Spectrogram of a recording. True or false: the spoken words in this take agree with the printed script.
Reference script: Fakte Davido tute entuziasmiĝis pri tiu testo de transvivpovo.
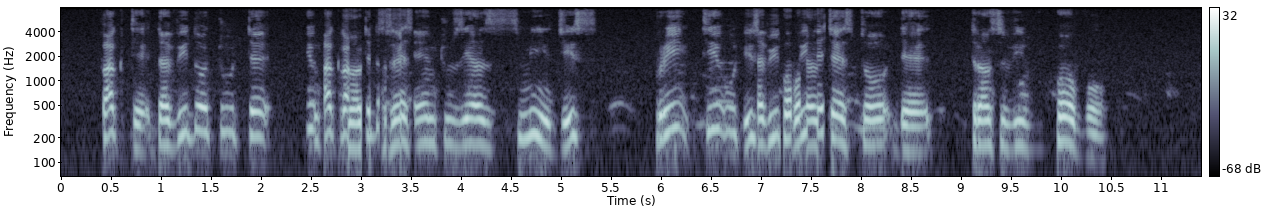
false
